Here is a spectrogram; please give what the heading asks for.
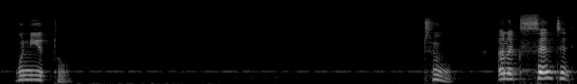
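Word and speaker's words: bonito: the unaccented o is generally pronounced like you short as bunito two an accented e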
